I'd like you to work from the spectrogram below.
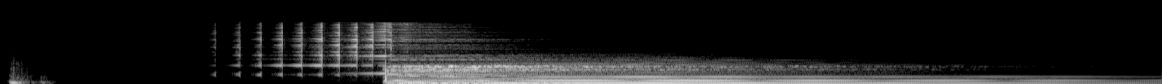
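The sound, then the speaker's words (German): A time travel transition effect: a quick series of pulses that speed up and grow louder, then burst into a loud, sustained whooshing rumble with a deep drone that slowly fades. “Und ich drücke den großen roten Knopf auf in die Schweiz, auf in die Vergangenheit.”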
